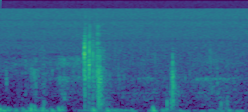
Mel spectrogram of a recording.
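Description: Wind rumbling on a handheld camera's microphone on an exposed mountain trail, with a few short knocks and crunches about a second in and again near one and a half seconds.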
